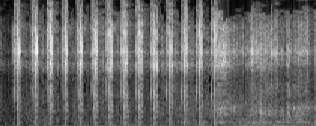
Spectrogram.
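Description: Paintball marker firing a rapid burst of about twenty evenly spaced shots in just over a second, then stopping.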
